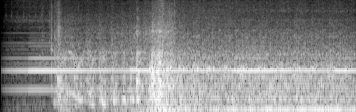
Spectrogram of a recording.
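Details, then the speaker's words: First-gen Ford Super Duty diesel truck: short crunchy crank, fires at once and settles to a steady, even deep diesel idle rumble; healthy start. "You know, when you hit the key, it just sounds like it's crunching on a bone, and then it's running from there. It's like, yeah. Some of you know what I'm talking about. It sounds awesome."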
